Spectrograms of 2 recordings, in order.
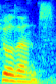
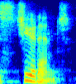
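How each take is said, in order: First: The vowel has no 'y' glide before it. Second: The vowel is preceded by a 'y' glide. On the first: "dropped uh, semivowel" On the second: "instead of saying student"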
